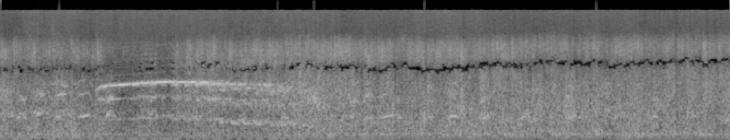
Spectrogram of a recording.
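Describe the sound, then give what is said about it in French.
A horse whinnies once with a long, falling cry over a steady roar of heavy rain or storm noise, with faint hoof clatter and muffled voices in the background, as someone shouts to get the horses out quickly. “Sortez les chevaux, vite!”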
